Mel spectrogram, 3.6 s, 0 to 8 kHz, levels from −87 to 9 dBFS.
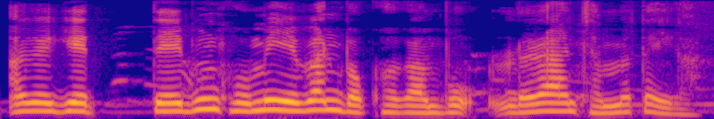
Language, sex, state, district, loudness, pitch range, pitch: Wancho, female, Arunachal Pradesh, Longding, -14 LUFS, 175-210 Hz, 200 Hz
